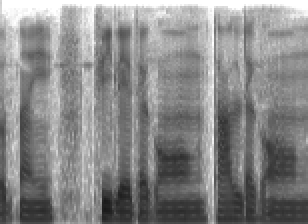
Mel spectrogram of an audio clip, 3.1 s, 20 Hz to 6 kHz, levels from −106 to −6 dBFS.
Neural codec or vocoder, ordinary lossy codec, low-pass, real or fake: none; none; 5.4 kHz; real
